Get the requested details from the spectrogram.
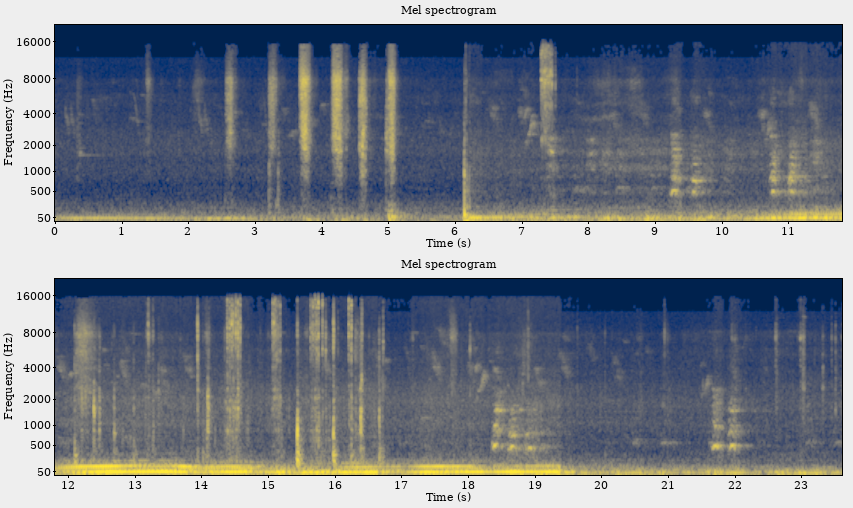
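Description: Plastic connectors click and rattle.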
